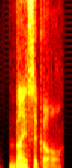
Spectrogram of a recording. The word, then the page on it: bicycle: British English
